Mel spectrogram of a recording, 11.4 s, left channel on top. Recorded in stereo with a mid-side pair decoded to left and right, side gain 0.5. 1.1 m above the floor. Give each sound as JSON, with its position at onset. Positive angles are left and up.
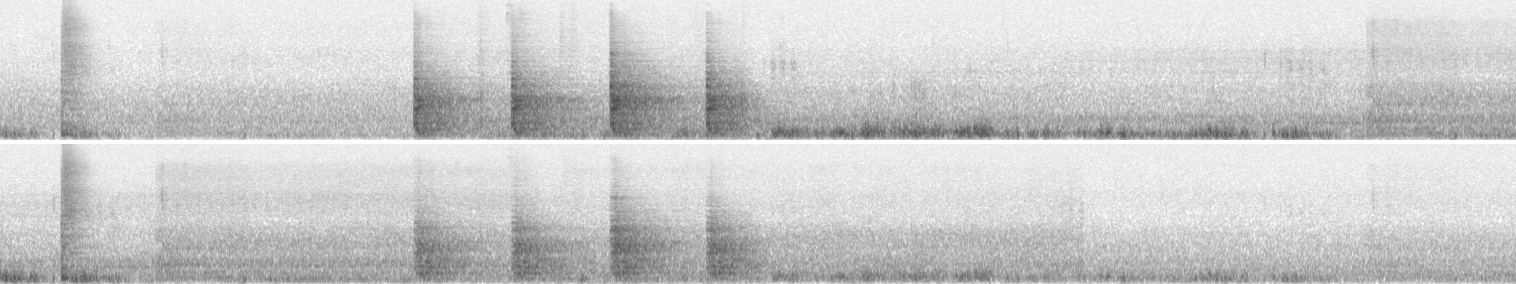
{"t": 0.5, "sound": "a snare drum", "azimuth_deg": -35, "distance_m": 1.4}
{"t": 3.1, "sound": "hammering", "azimuth_deg": 70, "distance_m": 3.0}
